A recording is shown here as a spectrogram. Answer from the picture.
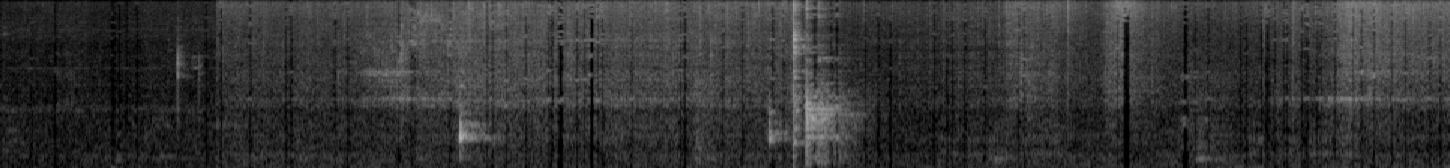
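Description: Batter-coated stuffed bread roll frying in a little oil in a non-stick pan: a hissing sizzle that sets in about two seconds in and swells and fades, with a sharp clack about six and a half seconds in.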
